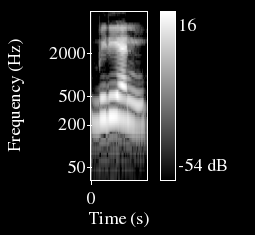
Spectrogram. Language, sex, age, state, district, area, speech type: Bengali, female, 18-30, West Bengal, Birbhum, urban, spontaneous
